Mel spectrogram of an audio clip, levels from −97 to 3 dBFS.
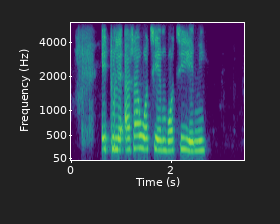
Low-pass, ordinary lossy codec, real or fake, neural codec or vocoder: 5.4 kHz; Opus, 16 kbps; real; none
